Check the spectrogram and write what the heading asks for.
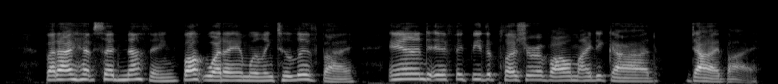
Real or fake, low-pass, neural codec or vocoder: fake; 7.2 kHz; codec, 24 kHz, 6 kbps, HILCodec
